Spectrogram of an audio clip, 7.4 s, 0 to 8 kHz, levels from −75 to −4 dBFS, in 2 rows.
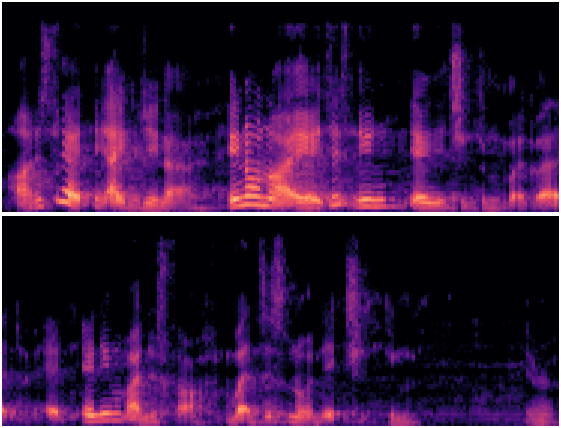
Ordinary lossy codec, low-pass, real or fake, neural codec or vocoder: none; 7.2 kHz; fake; autoencoder, 22.05 kHz, a latent of 192 numbers a frame, VITS, trained on one speaker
